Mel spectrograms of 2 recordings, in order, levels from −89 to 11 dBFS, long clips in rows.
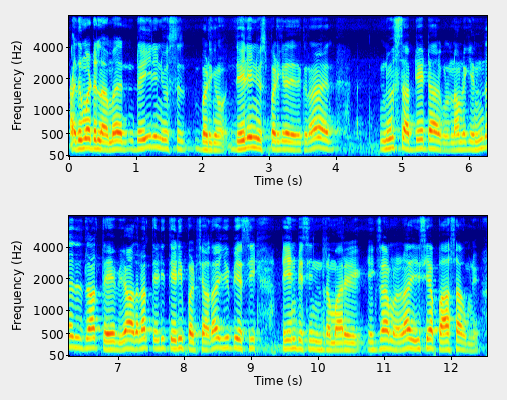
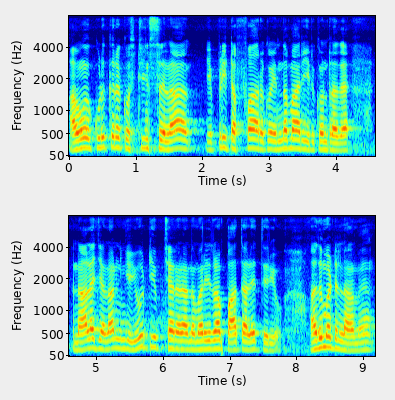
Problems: none marked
